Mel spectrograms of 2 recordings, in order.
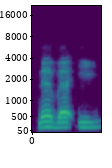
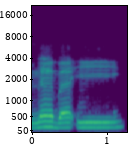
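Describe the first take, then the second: First: The vowel is held for only one short beat. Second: The vowel is held for longer than one beat. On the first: The speaker calls it right. "Satu harkat saja" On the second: The speaker calls it wrong. "Bukan nabai"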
